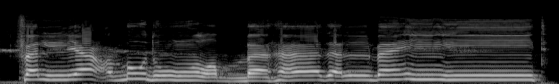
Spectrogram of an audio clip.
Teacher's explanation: এখানে যে আইনটি গলার ভিতরে একটু চাপ দিয়ে উচ্চারণ করতে হবে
